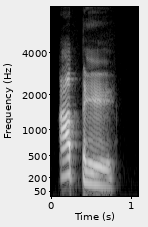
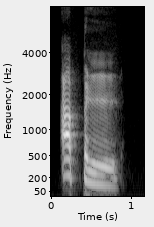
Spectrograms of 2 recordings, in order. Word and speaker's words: Apple: Bueno, esa es la forma correcta de pronunciarlo en inglés. Apple.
